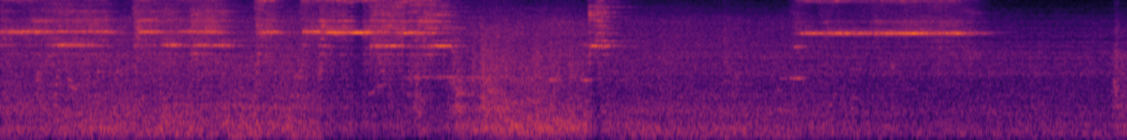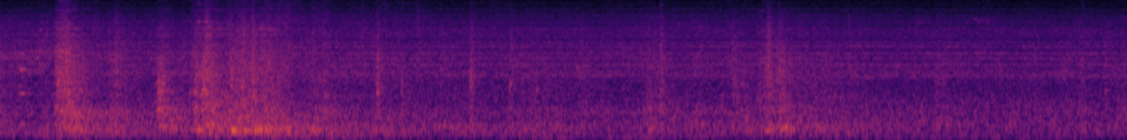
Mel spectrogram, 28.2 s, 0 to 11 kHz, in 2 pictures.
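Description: Freight train of tank wagons, hauled by EF210 and EH200 electric locomotives, rolling past on the rails. A high-pitched wheel squeal lasts about the first twelve seconds and then stops abruptly. After that the wagons rumble and clatter by, with several louder swells.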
